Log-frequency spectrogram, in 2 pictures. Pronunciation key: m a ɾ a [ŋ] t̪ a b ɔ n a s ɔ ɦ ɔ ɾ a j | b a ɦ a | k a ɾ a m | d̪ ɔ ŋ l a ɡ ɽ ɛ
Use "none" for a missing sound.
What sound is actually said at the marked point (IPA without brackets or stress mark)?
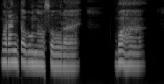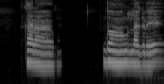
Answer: ŋ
